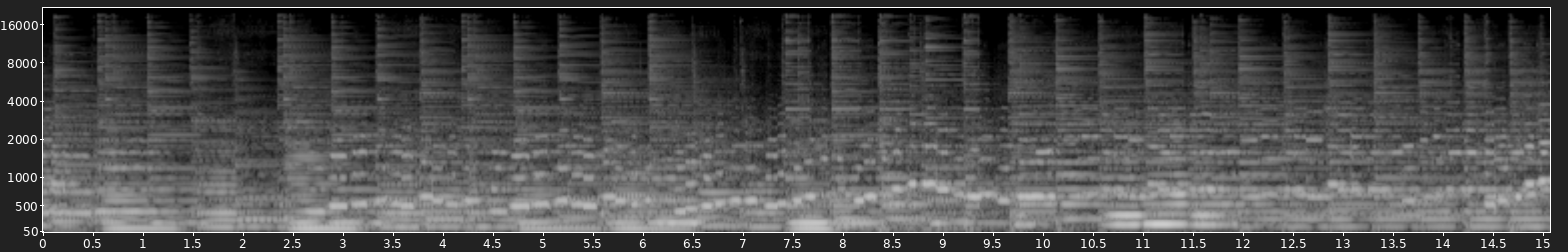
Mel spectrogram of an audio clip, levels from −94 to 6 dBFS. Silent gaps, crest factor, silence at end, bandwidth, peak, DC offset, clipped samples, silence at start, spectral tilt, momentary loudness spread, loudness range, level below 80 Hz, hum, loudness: none; 16 dB; 0 s; 19.5 kHz; -8 dBFS; under 0.1%; under 0.1%; 0 s; -7 dB/octave; 10 LU; 3 LU; -58 dBFS; none; -26 LUFS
